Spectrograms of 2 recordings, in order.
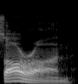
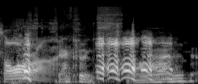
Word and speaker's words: Sauron: how you say whatever sauron man it's sauron like uh like the x-men guy the territory well actually it's pronounced sauron excuse me actually is why you can't take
